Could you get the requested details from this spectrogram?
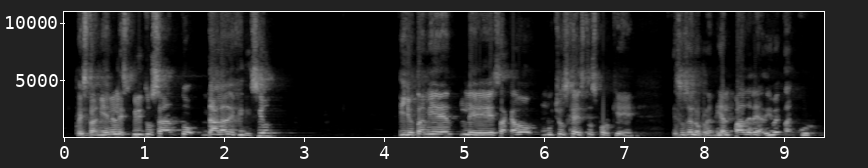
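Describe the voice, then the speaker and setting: A male priest giving a lively sermon with a handheld mic, coaching the congregation to repeat verses and gestures. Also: on the high side, rough recording. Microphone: handheld microphone.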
